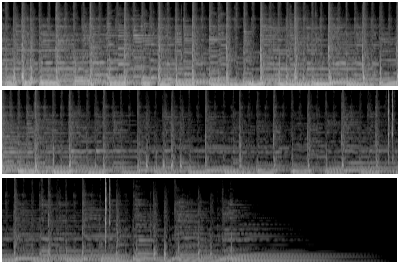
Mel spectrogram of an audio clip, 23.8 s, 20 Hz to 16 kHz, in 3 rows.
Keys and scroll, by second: 3.0 Down, 5.4 Tab.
